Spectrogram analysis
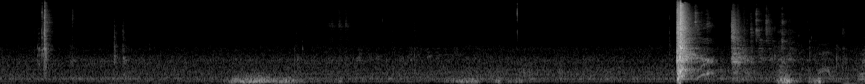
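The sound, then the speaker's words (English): Green gas blowback pistol fired at a can: a small sharp snap early, then a loud crack with a metallic ring near the end, followed by a few lighter knocks. “You hit the can. Damn. Yeah, there's a lot of, it's got realistic recoil because it's a green gas blowback pistol.”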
